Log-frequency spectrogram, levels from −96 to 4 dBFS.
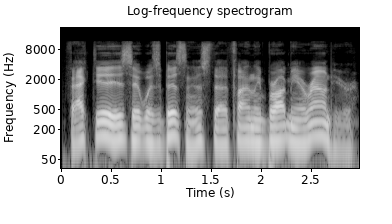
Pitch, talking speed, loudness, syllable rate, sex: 110 Hz, 220 wpm, -17 LUFS, 5.8 syllables/s, male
